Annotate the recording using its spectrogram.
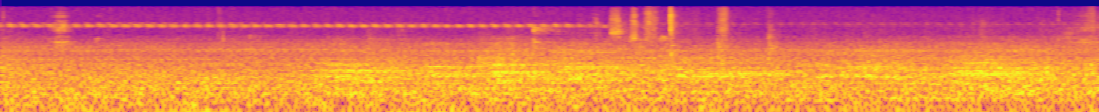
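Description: Steady background noise of a large hall with faint, indistinct voices in it, and no clear words.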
